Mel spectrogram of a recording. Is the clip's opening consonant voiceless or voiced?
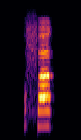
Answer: voiceless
